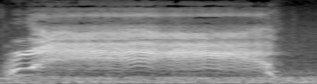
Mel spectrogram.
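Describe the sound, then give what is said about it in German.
A voice imitates the screech of an oversized crawling creature slapped on one of its hind limbs: one loud, sustained, harsh shriek lasting about a second and a half, rising in at the start and dropping off sharply at the end. “Es kreischt”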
